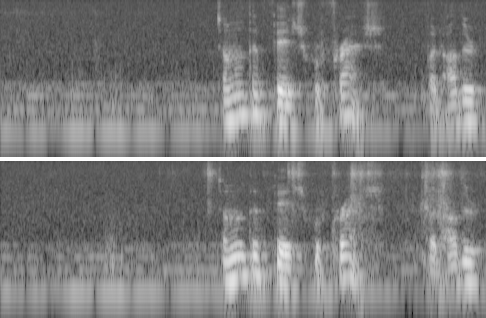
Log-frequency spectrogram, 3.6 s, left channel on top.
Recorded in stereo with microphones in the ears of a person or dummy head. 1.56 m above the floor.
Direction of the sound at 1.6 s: 80° left.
